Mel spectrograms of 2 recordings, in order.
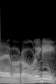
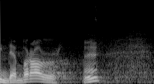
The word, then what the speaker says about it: de Broglie: Entonces, si leen ahí arriba, de Broglie, no se pronuncia de Broglie, como suele decirse por aquí, de Broglie.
